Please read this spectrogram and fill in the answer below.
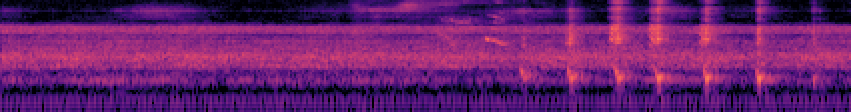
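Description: Steady arena crowd noise from a TV broadcast, the crowd booing, then a man laughing out loud in about six quick bursts near the end.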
